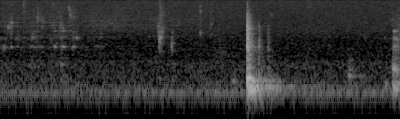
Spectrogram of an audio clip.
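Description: Hydrochloric acid trickling and dripping into a glass flask of potassium permanganate. Faint ticks, then a single sharp knock with a short ring about two and a half seconds in, and a smaller click near the end.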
